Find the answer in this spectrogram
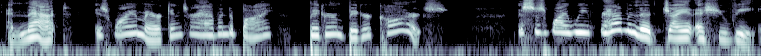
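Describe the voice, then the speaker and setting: Gravelly man ranting bluntly. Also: very high voice, very animated, moderate pace, a bit bright, no echo. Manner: blunt, lecturing, sarcastic. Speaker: host ranting to camera. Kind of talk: comic rant monologue.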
